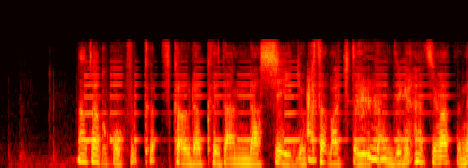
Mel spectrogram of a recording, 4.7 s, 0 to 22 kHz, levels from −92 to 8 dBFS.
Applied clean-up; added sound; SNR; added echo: neural mask model RNNoise.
